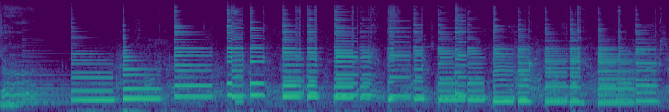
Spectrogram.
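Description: Guitar playing a single-note picked melody in an instrumental break between sung lines of a song: a few slow notes, then quicker runs of notes.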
